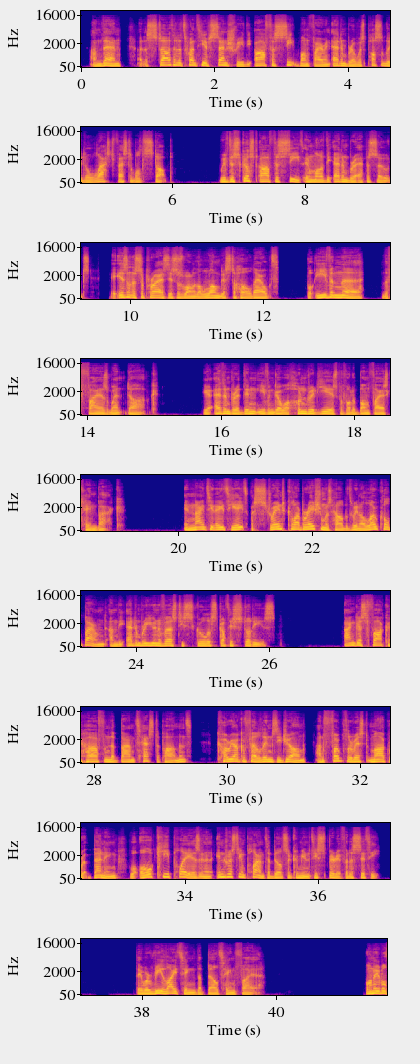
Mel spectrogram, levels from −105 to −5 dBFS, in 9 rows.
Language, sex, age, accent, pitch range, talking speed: English, male, 20-39, British, 115-140 Hz, 175 wpm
